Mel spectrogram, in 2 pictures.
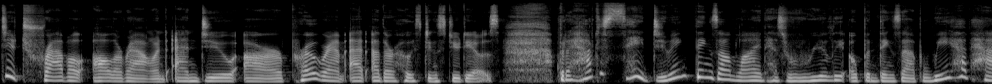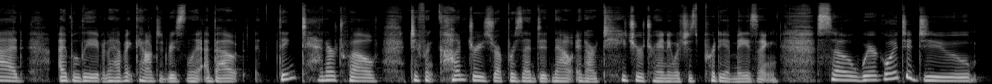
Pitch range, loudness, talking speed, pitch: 150-195 Hz, -24 LUFS, 180 wpm, 160 Hz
